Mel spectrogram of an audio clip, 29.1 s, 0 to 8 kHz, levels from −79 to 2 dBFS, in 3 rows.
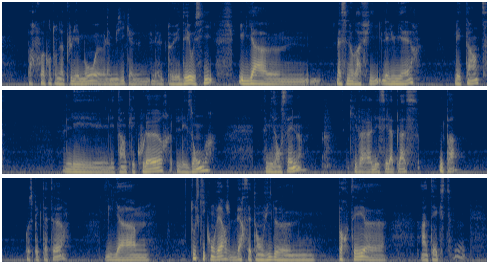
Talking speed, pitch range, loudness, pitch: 125 wpm, 80-95 Hz, -29 LUFS, 85 Hz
